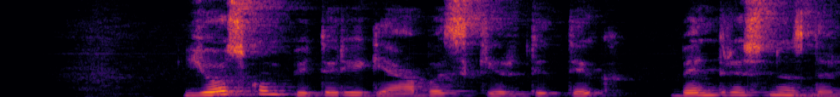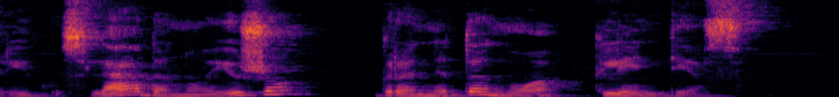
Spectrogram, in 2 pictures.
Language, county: Lithuanian, Šiauliai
